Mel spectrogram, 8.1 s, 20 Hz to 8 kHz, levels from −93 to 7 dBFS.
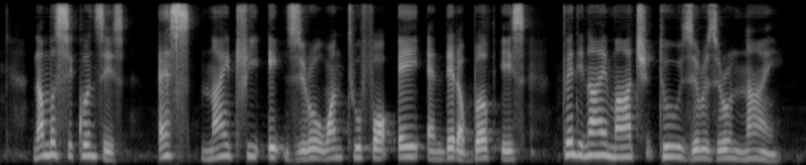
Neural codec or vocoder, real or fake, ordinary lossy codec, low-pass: codec, 24 kHz, 1.2 kbps, DualCodec; fake; none; 7.2 kHz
